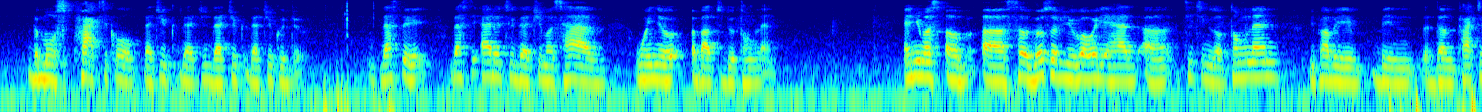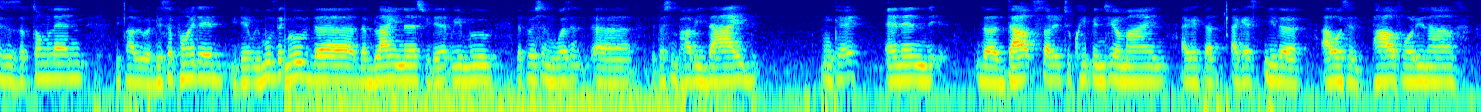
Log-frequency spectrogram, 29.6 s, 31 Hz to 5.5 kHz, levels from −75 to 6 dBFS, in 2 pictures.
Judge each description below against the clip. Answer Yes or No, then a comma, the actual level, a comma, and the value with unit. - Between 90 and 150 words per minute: No, average, 195 wpm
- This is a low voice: Yes, low, 130 Hz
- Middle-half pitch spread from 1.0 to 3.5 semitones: Yes, narrow, 2.4 semitones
